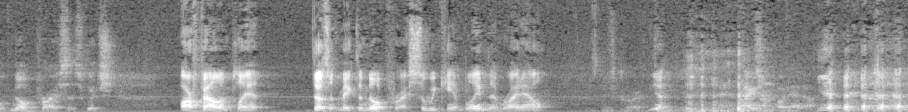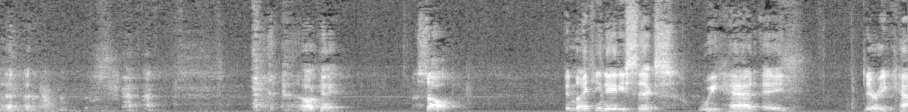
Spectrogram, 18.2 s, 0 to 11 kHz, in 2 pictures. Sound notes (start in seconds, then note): 8.3 laughs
